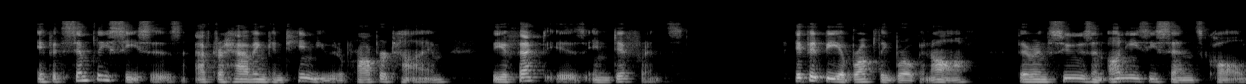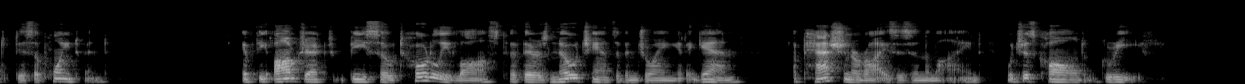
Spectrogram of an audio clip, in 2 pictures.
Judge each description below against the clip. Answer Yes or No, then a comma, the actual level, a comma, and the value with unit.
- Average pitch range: Yes, average, 4.1 semitones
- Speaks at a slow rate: Yes, slow, 130 wpm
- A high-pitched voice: No, low, 115 Hz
